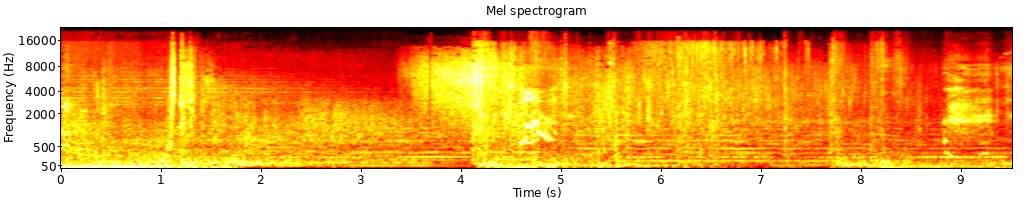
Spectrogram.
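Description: A new gun fires amid dense Horizon Zero Dawn combat on Ultra Hard against corrupted machines such as Deathbringers and a Stormbird, with booming blasts, a sharp burst near four seconds, and a continuous roar of battle noise.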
